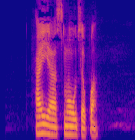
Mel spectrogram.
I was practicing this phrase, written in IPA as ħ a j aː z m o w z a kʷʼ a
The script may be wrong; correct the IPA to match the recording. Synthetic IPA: ħ a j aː s m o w d͡z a kʷʼ a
